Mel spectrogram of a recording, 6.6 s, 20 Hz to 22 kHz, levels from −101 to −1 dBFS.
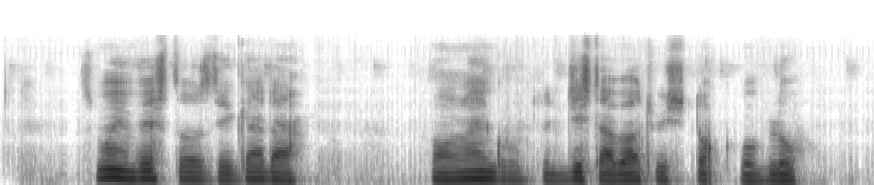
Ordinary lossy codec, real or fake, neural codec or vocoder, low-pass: AAC, 64 kbps; real; none; 10.8 kHz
